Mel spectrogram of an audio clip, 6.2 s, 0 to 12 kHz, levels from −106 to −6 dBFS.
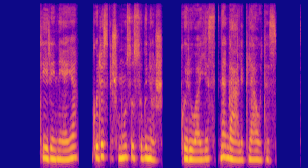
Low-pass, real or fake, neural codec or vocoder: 10.8 kHz; fake; vocoder, 44.1 kHz, 128 mel bands, Pupu-Vocoder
